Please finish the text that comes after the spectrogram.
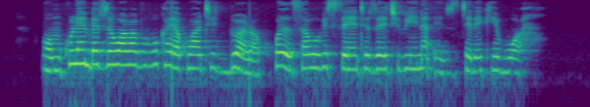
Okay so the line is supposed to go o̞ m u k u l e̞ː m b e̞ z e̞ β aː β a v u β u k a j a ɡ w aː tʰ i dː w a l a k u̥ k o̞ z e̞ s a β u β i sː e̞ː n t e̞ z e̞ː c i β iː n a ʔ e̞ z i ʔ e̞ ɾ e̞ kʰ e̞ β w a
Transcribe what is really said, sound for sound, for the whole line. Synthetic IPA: o̞ m u k u l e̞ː m b e̞ z e̞ w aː β a v u β u k a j a k w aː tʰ i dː w a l a k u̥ k o̞ z e̞ s a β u β i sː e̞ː n t e̞ z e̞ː c i β iː n a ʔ e̞ z i t e̞ ɾ e̞ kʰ e̞ β w a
